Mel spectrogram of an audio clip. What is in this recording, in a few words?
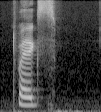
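"twigs", US English; pronunciations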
